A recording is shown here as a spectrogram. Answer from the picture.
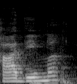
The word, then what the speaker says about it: Khadim: Allora, innanzitutto ciao a tutti, ciao Mo, ciao Maghet, mi chiamo Kadim Sek, la pronuncia esatta sarebbe Hadim, visto che abbiamo accennato un po' al discorso prima.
